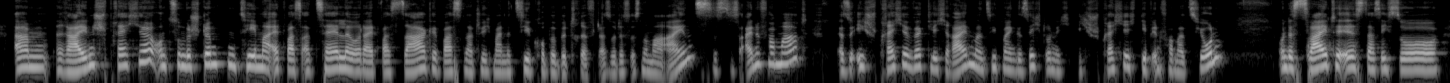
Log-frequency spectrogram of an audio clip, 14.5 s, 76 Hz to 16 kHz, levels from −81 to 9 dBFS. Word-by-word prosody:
ähm, 210 +1 +1
reinspreche 235 - +2
und 220 -3 -4
zum 235 0 +1
bestimmten 245 +2 0
Thema 220 -3 +2
etwas 175 -2 +1
erzähle 185 +2 +2
oder 165 -1 -1
etwas 150 0 -4
sage, 185 +4 +1
was 155 +1 +1
natürlich 160 0 -9
meine 155 0 -7
Zielgruppe 160 -1 -5
betrifft, 140 -3 -9
also, 140 +4 -9
das 150 +1 -10
ist - - -7
Nummer 145 -5 -6
1, 350 - +5
das 170 -2 -4
ist 170 - -4
das 170 - -6
eine 250 - -2
Format. 270 +7 -1 0.3
Also, - - -4
ich 220 - -4
spreche 205 +4 -3
wirklich 190 -7 -4
rein, 230 +4 +1
man 195 -6 -4
sieht 210 +1 -8
mein 180 -2 -5
Gesicht, 220 +7 -5
und 180 - -7
ich 155 0 -15
ich 160 -1 -14
spreche, 185 +5 -6
ich 215 0 -8
gebe 185 - -5
Information. 165 - -1 0.6
Und 205 - -1
das 195 - +8
zweite 220 +5 +7
ist, 205 -2 +3
dass 185 0 0
ich 185 0 -1
so 175 0 +3
185 Hz, 205 wpm, -25 LUFS, 165-220 Hz, 0.6 s, das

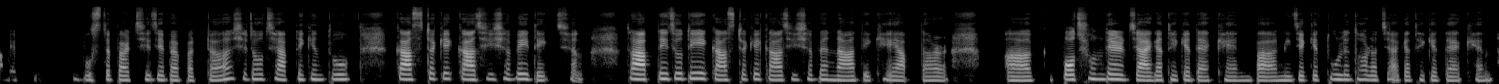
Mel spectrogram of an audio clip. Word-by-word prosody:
আমি 200 - -11 0.7
বুঝতে 205 +1 -2
পারছি 200 +2 -1
যে 210 - +3
ব্যাপারটা 190 -1 -4 0.3
সেটা 240 -3 -4
হচ্ছে 235 +4 -4
আপনি 230 +3 -5
কিন্তু 225 +1 -4 0.7
কাজটাকে 240 +2 +5
কাজ 225 -1 +6
হিসেবেই 245 0 0
দেখছেন। 225 - -5 0.5
তা - - -6
আপনি 235 +3 -4
যদি 260 0 -1
এই 260 - +1
কাজটাকে 220 +3 0
কাজ 205 0 +3
হিসেবে 225 0 -3 0.2
না - - +5 0.2
দেখে 215 +4 -6 0.2
আপনার 185 +2 -5 0.8
আ - - +4 0.5
পছন্দের 235 +1 +4 0.2
জায়গা 195 0 +5
থেকে 200 -2 -1
দেখেন 185 +1 -4 0.2
বা 185 0 +3 0.2
নিজেকে 190 +1 -2
তুলে 230 -2 -1
ধরার 210 -2 -3
জায়গা 190 - -3
থেকে 200 -2 -4
দেখেন, 180 0 -4
220 Hz, 140 wpm, -27 LUFS, 195-235 Hz, 0.8 s, কাজ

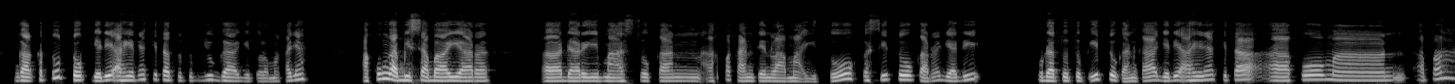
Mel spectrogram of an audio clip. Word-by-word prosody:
nggak 175 +3 +2
ketutup. 295 -4 +1
Jadi 195 +5 +4
akhirnya 195 +4 +2
kita 220 -3 0
tutup 180 -2 -11
juga 185 -4 0
gitu 150 0 -10
loh. 145 0 -6
Makanya 175 - -2 0.6
aku - - -1
nggak 195 -7 +8
bisa 195 0 +3
bayar, 170 -1 +3 0.5
eee, 160 0 +3
dari 165 0 +2
masukan 160 0 -3
apa, 160 +7 -9
kantin 160 -1 -1
lama 150 0 -2
itu 170 - 0
ke 190 - -3
situ, 215 +1 +2
karena 175 +3 -3
jadi 185 +6 -1 0.5
udah 175 -3 +3
tutup 175 0 -3
itu 225 +2 +2
kan, 150 -4 -2
Kak. 180 +4 -1
Jadi 175 +3 +1
akhirnya 190 +4 0
kita 215 +2 -1 0.3
aku 215 +5 +2
men 190 - -2
apa, 235 +7 -4
180 Hz, 150 wpm, -23 LUFS, 165-205 Hz, 0.6 s, nggak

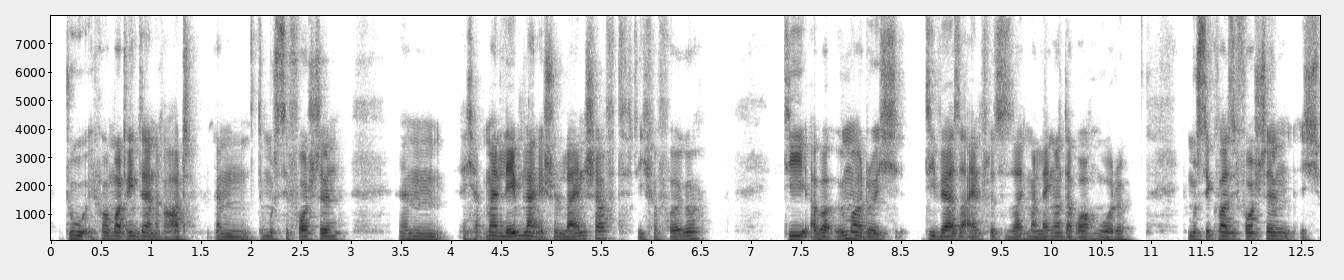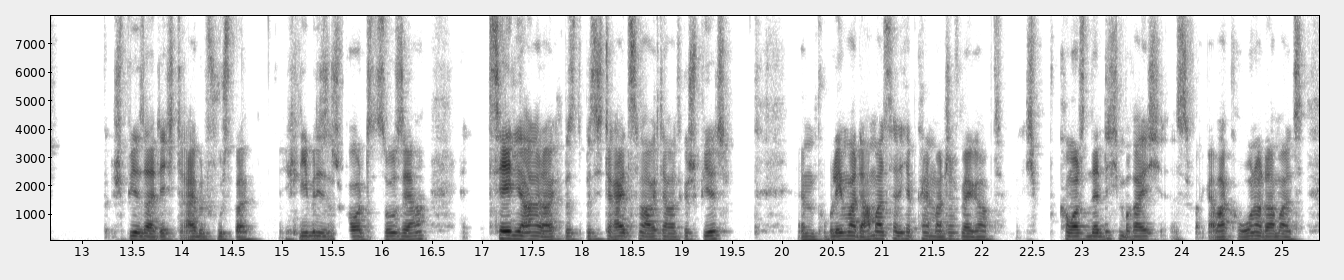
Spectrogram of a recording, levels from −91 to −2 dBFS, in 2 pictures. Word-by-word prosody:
Du, 130 0 0
ich 120 - -9
brauche 125 - -2
mal 120 0 +4
dringend 120 -1 0
deinen 110 -2 +3
Rat, 105 0 -2 0.2
ähm, 105 -2 -3
du - - -10
musst 115 -1 -1
dir - - -6
vorstellen, 115 0 0 0.5
ähm, 110 -4 -3
ich 115 0 -6
habe 120 - -11
mein 120 -1 +5
Leben 120 +2 +7
lang 120 -2 +4
echt - - 0
schon 115 -3 -4
Leidenschaft, 125 +6 0
die 105 - -8
ich 105 - -4
verfolge, 115 +3 -2 0.8
die 120 0 +3
aber 110 0 +1
immer 125 0 +2
durch 110 -1 -2
diverse 115 -1 +3
Einflüsse, 110 0 -1
sage 105 +1 0
ich 110 - -8
mal, 105 -1 -2
länger 110 +2 0
unterbrochen 105 -1 -2
wurde. 100 0 -2 0.5
Du - - -14
musst 120 0 +4
dir 135 - 0
quasi 120 -2 +2
vorstellen, 120 0 -1
ich 105 -1 -4 0.5
spiele, 120 +5 0
seit 110 -2 +3
ich 110 0 -2
3 105 - +1
bin, 110 0 -3
Fußball. 105 -3 -3 0.2
Ich 110 - -10
liebe 120 +1 0
diesen 115 -2 -2
Sport 115 +1 -2
so 115 +1 -1
sehr 115 +2 -1 0.6
10 135 -1 +10
Jahre 120 -1 +4
lang, 105 +1 +1
bis 115 -2 -6
bis 115 +1 -4
ich 105 - -3
13 115 +2 +2
war, - - +1
habe 110 - +3
ich 110 - -5
damals 110 -1 -2
gespielt. 125 +3 -1 0.6
Ähm, 110 0 -5
Problem 115 +3 +1
war 125 -1 +4
damals 130 +4 +2
dann, 130 -1 -2
ich 120 - -2
habe 120 - -5
keine 120 -1 -4
Mannschaft 115 +2 -3
mehr 110 -1 +2
gehabt. 100 0 -4 0.2
Ich - - -6 0.2
komme 115 -2 +2
aus 115 0 +3
dem 115 - -6
ländlichen 125 +2 -1
Bereich 110 +1 -1
es 100 -1 -5
da - - -3
war 105 +1 +2
Corona 110 +4 0
damals, 105 -3 0
115 Hz, 210 wpm, -26 LUFS, 110-120 Hz, 0.8 s, 10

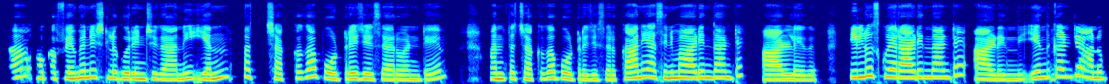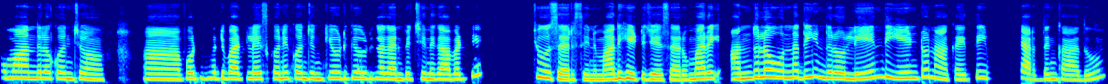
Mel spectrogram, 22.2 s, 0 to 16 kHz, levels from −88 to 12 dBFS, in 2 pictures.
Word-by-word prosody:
ఆ! - - 0 0.2
ఒక 270 -1 -6
ఫెమినిస్ట్‌‌‌లు 280 +2 +2
గురించి 240 -1 +2
గాని, 215 +2 0 0.2
ఎంత 320 +7 -1 0.3
చక్కగా 270 +7 -2
పోర్ట్రే 245 -1 +2
చేశారు 215 -2 -1
అంటే, 200 +2 -3 0.6
అంత 240 -1 +3
చక్కగా 235 +3 -1
పోర్ట్రే 225 -4 +1
చేశారు. 205 0 -4
కానీ, 270 +4 +4
ఆ - - +2
సినిమా 270 +1 +4
ఆడిందా 285 +1 +2
అంటే, 280 +7 -3 0.3
ఆడలేదు. 210 -1 +1 0.4
'టిల్లు 310 +4 +5
స్క్వేర్' 325 -3 +2
ఆడిందా 305 +1 +2
అంటే 300 +6 -2 0.3
ఆడింది. 210 -1 -1 0.2
ఎందుకంటే, 330 +4 -1
అనుపమ 275 +1 -1
అందులో 265 0 +1
కొంచెం 245 -1 0 0.6
ఆహ్, 225 -1 +1
పొట్టి, 255 0 -1
పొట్టి 265 +1 -3
బట్టలు 250 0 +1
ఏసుకొని 250 +1 -1
కొంచెం 250 -1 +1
క్యూట్, 265 -1 0
క్యూట్‌గా 255 -1 -1
కనిపించింది 235 +1 -1
కాబట్టి 230 - -2 0.6
చూసారు 240 -8 +3
సినిమా. 210 -1 0
అది 255 - +4
హిట్ 235 -2 +1
చేశారు. 210 -1 0
మరి 245 +2 +4 0.3
అందులో 305 +6 +4
ఉన్నది, 290 +1 +1
ఇందులో 265 -3 +2
లేనిది 290 +8 +1
ఏంటో 265 +4 0
నాకైతే 220 +1 -5
ఇప్పటికీ 270 +2 -8
అర్థం 225 +2 -4
కాదు. 200 0 -4
250 Hz, 145 wpm, -22 LUFS, 225-275 Hz, 0.6 s, టిల్లు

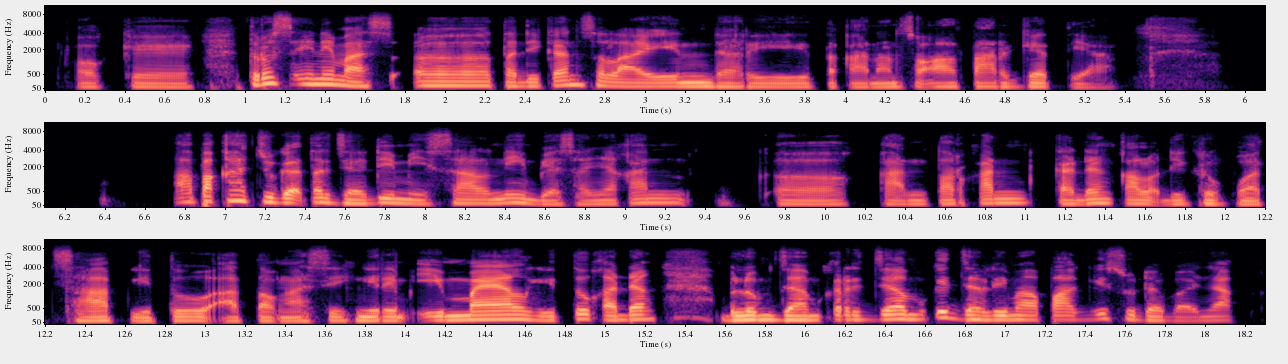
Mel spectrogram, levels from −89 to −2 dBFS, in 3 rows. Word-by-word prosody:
Oke, 90 -1 -7 0.2
terus 185 -2 +3
ini 165 0 +3
Mas, 115 -8 +2
eee, 120 0 +1
tadi 110 -1 -1
kan 135 +6 0
selain 105 -5 +1
dari 95 -1 -4
tekanan 95 -1 -5
soal 95 0 -3
target 95 0 -3
ya. 80 -3 -12 1.4
Apakah 180 0 +2
juga 135 -3 +4
terjadi 115 -3 0
misal 105 0 -2
nih 120 +3 0
biasanya 90 -1 -5
kan, 120 +3 -5 0.5
eee, 90 -1 -4 0.2
kantor 90 +1 -4
kan, 110 +1 0 0.2
kadang 110 +4 -1
kalau 95 -4 -1
di 90 0 -7
grup 95 -3 -3
WhatsApp 95 +3 -1
gitu, 100 +3 -1
atau 90 0 -3
ngasih 90 +2 -4
ngirim 100 -1 +2
email 125 +4 +7
gitu 110 +6 -1
kadang, 130 -1 +4 0.4
belum 120 +1 +6
jam 115 -1 +4
kerja 130 +2 +2
mungkin 135 +7 +2
jam 135 -4 +2
5 120 +1 +2
pagi 120 +4 -1
sudah 130 -5 -3
banyak, 100 +2 -6
105 Hz, 145 wpm, -22 LUFS, 95-120 Hz, 1.4 s, email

